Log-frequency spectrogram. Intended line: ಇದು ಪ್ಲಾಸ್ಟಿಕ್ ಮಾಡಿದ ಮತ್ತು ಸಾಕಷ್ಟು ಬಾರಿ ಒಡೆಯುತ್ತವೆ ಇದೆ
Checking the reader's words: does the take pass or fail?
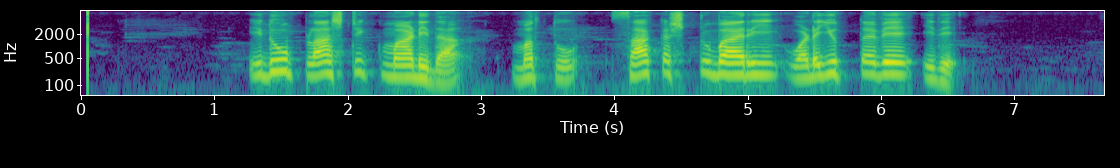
pass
